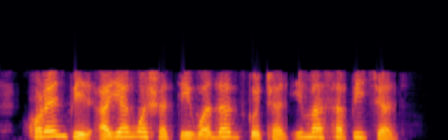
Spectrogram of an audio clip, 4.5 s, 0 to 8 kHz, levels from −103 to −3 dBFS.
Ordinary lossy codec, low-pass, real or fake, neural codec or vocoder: AAC, 16 kbps; 7.2 kHz; fake; codec, 16 kHz, 0.7 kbps, FocalCodec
